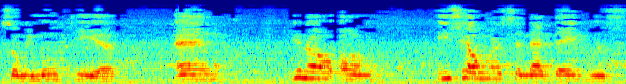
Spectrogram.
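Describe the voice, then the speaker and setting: With a New York accent, a woman talks at a very slow pace in a medium pitch with ordinary pitch variation, amid audible room echo and noticeable background noise. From New York City (Harlem, then Queens from age 13). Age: 70s. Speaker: community resident. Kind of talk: oral history interview.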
